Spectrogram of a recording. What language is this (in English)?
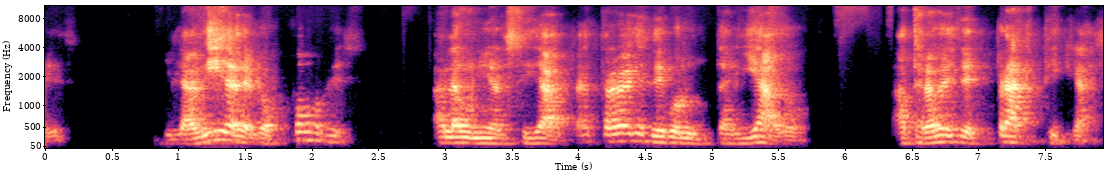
Spanish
